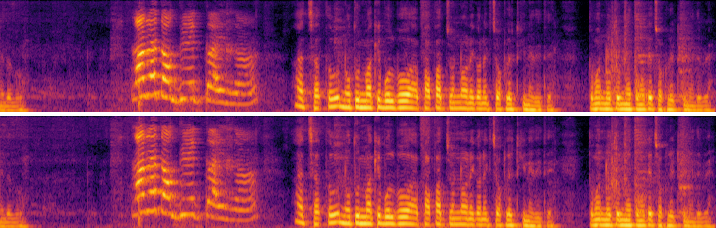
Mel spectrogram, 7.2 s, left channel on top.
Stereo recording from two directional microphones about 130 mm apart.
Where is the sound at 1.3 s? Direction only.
30° right (ahead or behind).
